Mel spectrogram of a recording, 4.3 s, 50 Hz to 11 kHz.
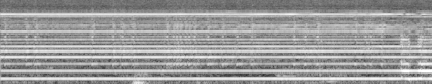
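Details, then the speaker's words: RC brushless motor after bearing replacement, first cold test at 33,000 rpm (not yet warmed up): steady clean high whine with even tones, no grinding or rattle, a lot quieter. "still needs to get warmed up heated up for everything to sit in there but for the first test not so bad that's at 33 000 rpm not bad it's not grinding no more making any noise"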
